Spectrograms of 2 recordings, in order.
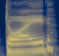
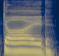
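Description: First: Drawn-out "doid" in a mock Midwest accent. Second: "died" with an oi vowel, mock Canadian. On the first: Comparing it with Canadian, slow Midwest "doid". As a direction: try "doid" with a Midwest vowel. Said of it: "maybe Midwest is more like". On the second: Showing the Canadian accent, "died" said as "doyed". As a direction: bend "died" toward "doyed", Canadian-style. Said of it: "with the Canadian, if you can throw in". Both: Shown as a demonstration.

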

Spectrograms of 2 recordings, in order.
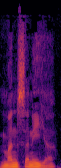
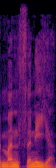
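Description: First: Manzanilla with s for the z, "man-sa-NEE-ya"; s pronunciation. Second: Manzanilla with th for the z, "man-tha-NEE-ya"; Castilian pronunciation. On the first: Guest repeating the wine's name, s sound in Manzanilla. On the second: Guest naming the wine, Castilian th in Manzanilla. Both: Shown as a demonstration.

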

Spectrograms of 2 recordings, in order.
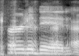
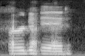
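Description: First: Laughing through the word. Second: Said in the usual way. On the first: Real, not acted. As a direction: giggle out the mocking repeat. Mocking a friend's "hurted.

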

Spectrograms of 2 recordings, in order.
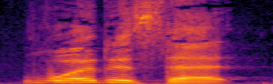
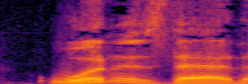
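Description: First: Words jolted by a sudden hiccup. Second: Said in the usual way. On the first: Real, not acted. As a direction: hiccup breaks into the phrase. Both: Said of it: "excuse me, I just hiccuped".

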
